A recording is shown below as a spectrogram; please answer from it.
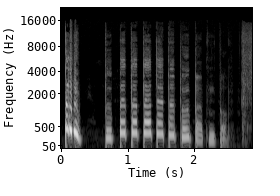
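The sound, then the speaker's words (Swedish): A voice imitates a video game death jingle, the sound for a character who dies, singing about ten short, evenly spaced notes that step steadily downward in pitch after a brief opening syllable. “Vi behöver ett ljud på den som dör.”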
